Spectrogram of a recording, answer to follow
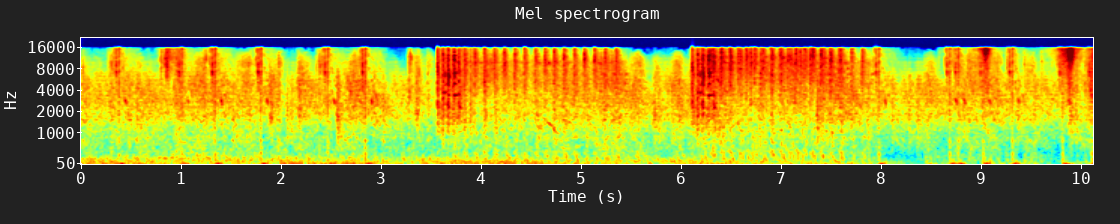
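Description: Battle sound effects: dense, continuous rapid gunfire with deep booms underneath, breaking into separate louder shots near the end.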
